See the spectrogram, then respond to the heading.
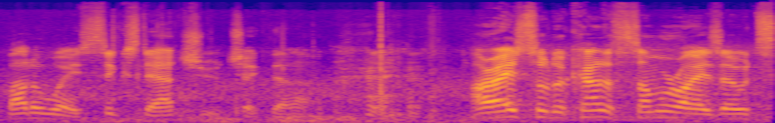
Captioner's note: laughs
